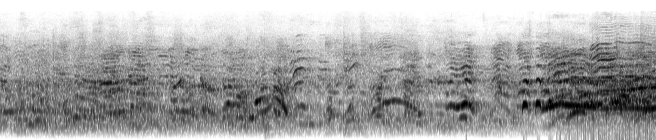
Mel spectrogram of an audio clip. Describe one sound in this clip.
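A crowd of children chatters in a large echoing hall.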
